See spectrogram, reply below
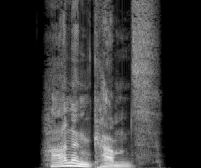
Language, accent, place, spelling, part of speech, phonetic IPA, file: German, Germany, Berlin, Hahnenkamms, noun, [ˈhaːnənˌkams], De-Hahnenkamms.ogg
- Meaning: genitive of Hahnenkamm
